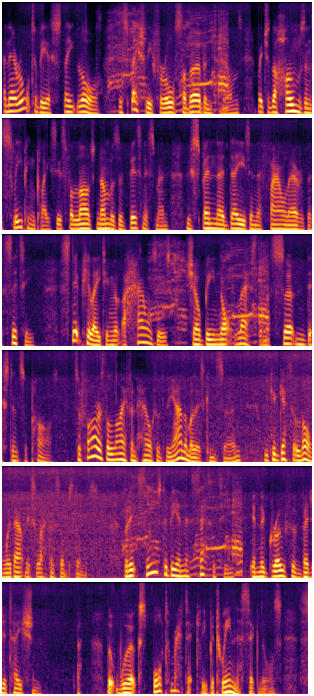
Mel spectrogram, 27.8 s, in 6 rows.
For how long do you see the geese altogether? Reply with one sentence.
You can hear the geese for 6 seconds altogether.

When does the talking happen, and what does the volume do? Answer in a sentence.
The talking can be heard from 0.0 to 27.8 s, at a steady volume.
